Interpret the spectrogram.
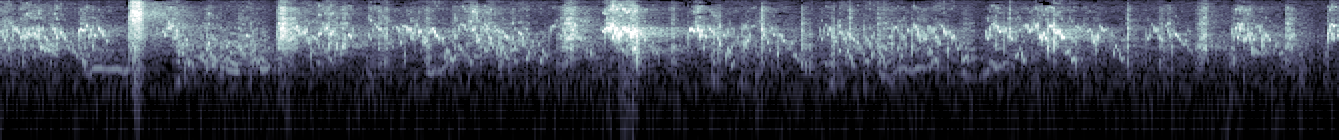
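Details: Many pet budgerigars sing at once, giving an unbroken, buzzy chattering warble of rapid twitters, with occasional harsh squawks cutting through.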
